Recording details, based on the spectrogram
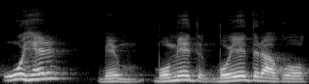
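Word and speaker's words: אהל מועד: 이는 히브리어로 바로 오헬 모에드라고 그렇게 발음을 합니다.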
